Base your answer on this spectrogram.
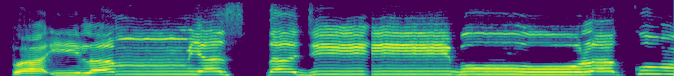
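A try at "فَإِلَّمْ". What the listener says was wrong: Fa'ilam biar jelas tasdidnya.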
